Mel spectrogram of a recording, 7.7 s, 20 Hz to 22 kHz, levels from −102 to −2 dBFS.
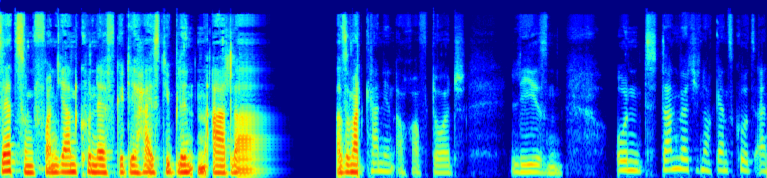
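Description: At 2.41 s the speech stalls into a call audio freeze lasting until 3.39 s. The last sound is carried on and fades, giving way to about 0.56 s of silence. Delayed packets likely emptied the jitter buffer. Speech resumes intact, about 0.95 s late.

From 3.58 s to the end, one channel inverted likely explains the sound. Summed to mono, the centred speech drops by about 24 dB, leaving a faint remnant.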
